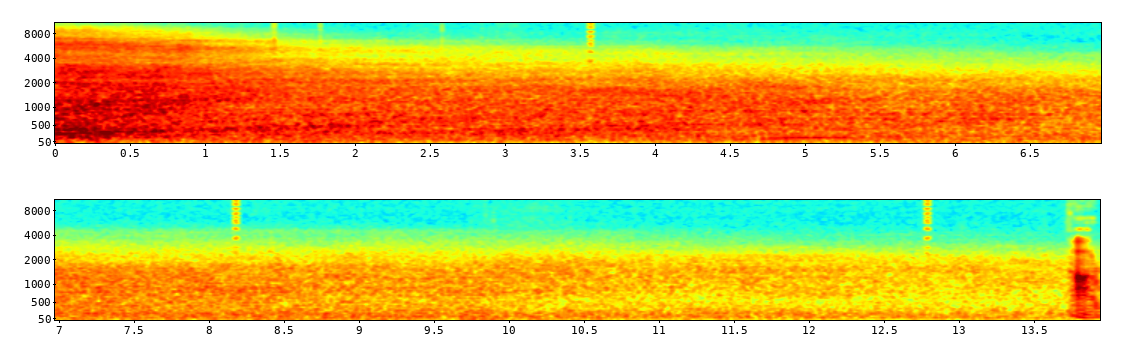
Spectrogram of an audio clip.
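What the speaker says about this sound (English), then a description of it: "Southwest coming in on the runway" A Southwest Airlines plane lands at Harry Reid International Airport in Las Vegas: a broad, steady jet roar that is strongest at first and slowly fades, heard from a distance with no talk.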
